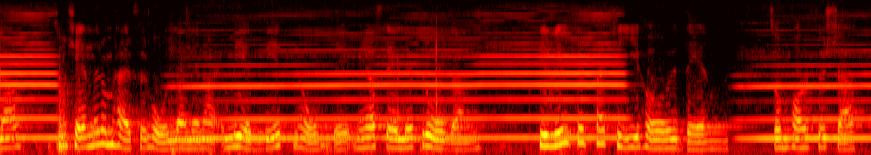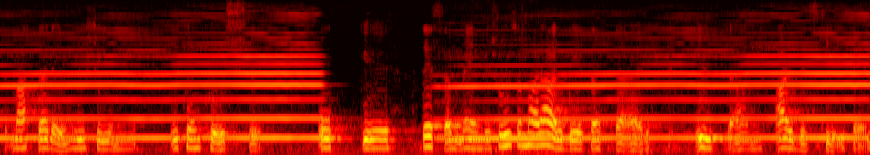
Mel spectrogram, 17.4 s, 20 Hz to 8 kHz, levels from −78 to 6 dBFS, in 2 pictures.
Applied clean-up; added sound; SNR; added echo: none; Bowed string instrument; 4 dB; none.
